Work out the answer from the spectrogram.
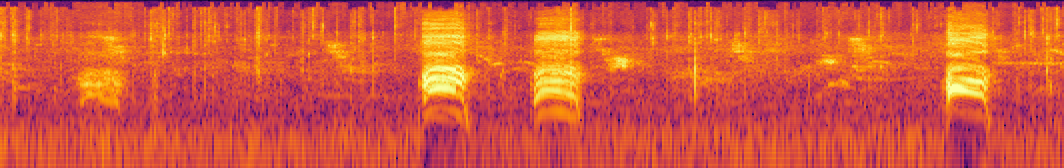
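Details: Crows in a large group fighting for food; a few loud, short harsh caws stand out at intervals above a quiet background of faint distant calls.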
